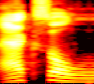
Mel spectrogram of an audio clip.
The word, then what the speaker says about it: Axel: The gray-haired guy called Axel Leah? Is that... Syax called Axel Leah. Okay. Leah pronounced Lee.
